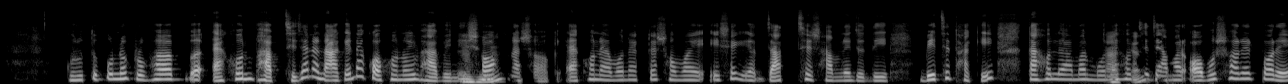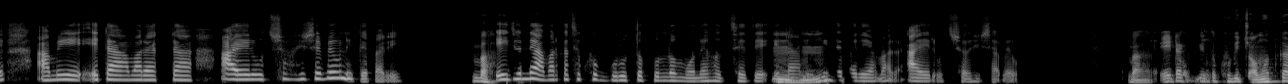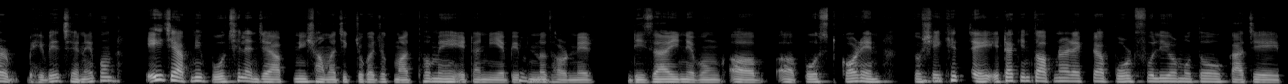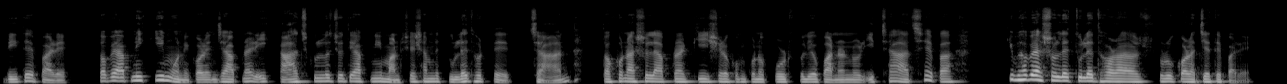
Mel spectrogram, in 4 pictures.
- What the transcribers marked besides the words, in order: none
- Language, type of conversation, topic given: Bengali, podcast, তোমার সবচেয়ে প্রিয় শখ কোনটি, আর সেটা তোমার ভালো লাগে কেন?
